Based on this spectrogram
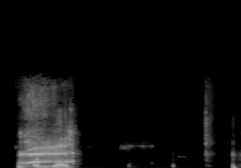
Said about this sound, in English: Just hear the sheep right there.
